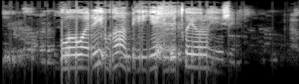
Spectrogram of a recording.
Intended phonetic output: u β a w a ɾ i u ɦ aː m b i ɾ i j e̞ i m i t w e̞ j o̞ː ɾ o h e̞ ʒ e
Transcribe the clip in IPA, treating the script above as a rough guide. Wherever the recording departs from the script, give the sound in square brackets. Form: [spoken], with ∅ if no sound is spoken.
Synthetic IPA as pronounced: u [w] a w a ɾ i u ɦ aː m b i ɾ i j e̞ i m i t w e̞ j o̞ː ɾ o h e̞ ʒ e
